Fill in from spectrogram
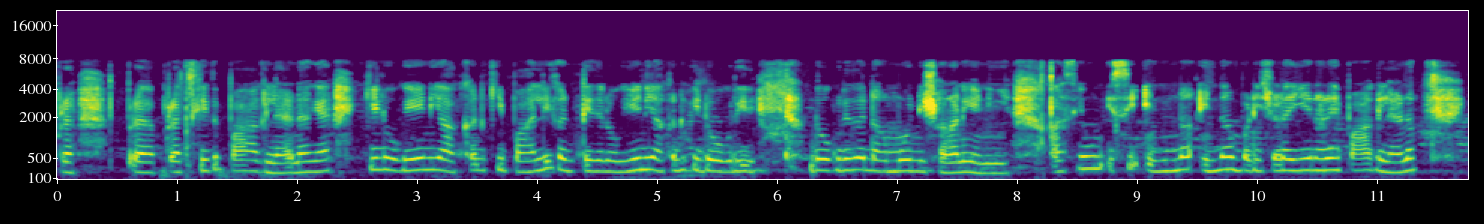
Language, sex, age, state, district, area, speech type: Dogri, female, 18-30, Jammu and Kashmir, Reasi, rural, spontaneous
